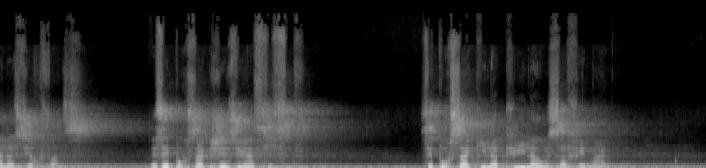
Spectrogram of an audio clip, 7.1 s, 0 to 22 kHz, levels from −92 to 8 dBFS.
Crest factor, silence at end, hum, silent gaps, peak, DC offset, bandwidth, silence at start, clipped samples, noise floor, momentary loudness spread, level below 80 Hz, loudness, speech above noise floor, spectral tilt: 18 dB; 0.05 s; none; none; -2 dBFS; under 0.1%; 19 kHz; 0 s; under 0.1%; -42 dBFS; 24 LU; -60 dBFS; -19 LUFS; 23 dB; -5.5 dB/octave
